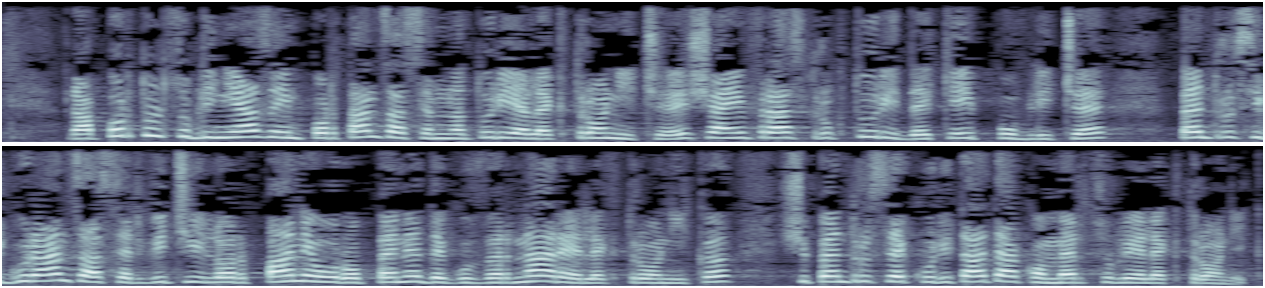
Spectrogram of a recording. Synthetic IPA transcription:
rapo̞rt̪ulsubliniazəimpo̞rt̪ant̪sase̞mnət̪uɾijele̞kt̪ɾo̞nit͡ʃe̞ʃiainfɾast̪ɾukt̪uɾid̪e̞kʲe̞jpublit͡ʃe̞ | pe̞nt̪ɾusiɡuɾant̪sase̞rvit͡ʃiːlo̞rpane̞uɾo̞pe̞ne̞d̪e̞ɡuve̞rnaɾe̞ːle̞kt̪ɾo̞nikəʃipe̞nt̪ɾuse̞kuɾit̪at̪eako̞me̞rt̪sulujele̞kt̪ɾo̞nḭk

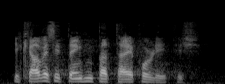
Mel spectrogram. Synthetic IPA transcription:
ɪçɡ̥laʊbəsiːd̥ɛŋkŋ̩paɐt̪ʰaɪpʰoliːt̪ʰɪʃ

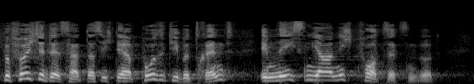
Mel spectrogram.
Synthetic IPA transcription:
çb̥əfʏɐçtədɛshalp̚d̥asz̥ɪçd̥eːɐpʰoːzitʰiːvətʁ̥ɛnt | ʔɪmnɛːçstn̩jaːɐnɪçtfɔɐtz̥ɛt͡sn̩vɪɐt

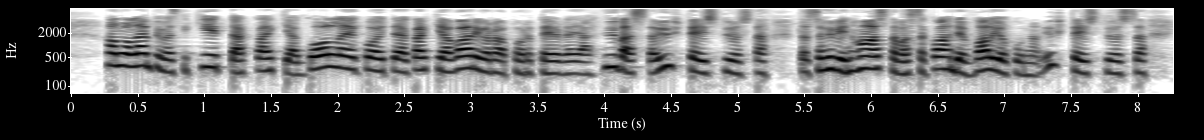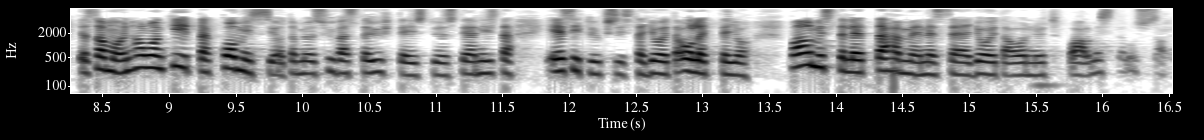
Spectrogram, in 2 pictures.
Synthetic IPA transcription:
hɑluɑlæmpimæst̪ikkiːt̪ːæːkkɑikːiɑkolːeːɡo̞it̪ɑjɑkɑikːiɑʋɑrjorɑport̪eirɑjɑhyʋæst̪æyht̪eist̪yøst̪æt̪æsːæhyʋinɦɑːst̪ɑʋɑsːɑkɑhdeʋːɑlio̞kunːɑnyht̪eist̪yøsːæjɑsɑmo̞inɦɑluɑŋkiːt̪ːæːkkomisːiot̪ɑmyøshyʋæst̪æyht̪eist̪yøst̪æjɑniːst̪æesit̪yksist̪æjo̞it̪ɑolet̪ːejoʋɑlmist̪elːeːt̪t̪æhæmmenːesːæjɑjo̞it̪ɑonnyt̪ʋɑlmist̪elusːɑ

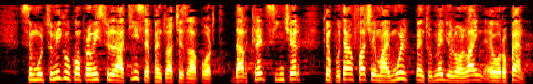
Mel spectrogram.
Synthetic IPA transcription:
sɨnd̪mult̪sumikuko̞mpɾo̞misuɾile̞at̪inse̞pe̞nt̪ɾuat͡ʃe̞st̪rapo̞rt̪d̪arkɾe̞d̪sint͡ʃe̞r | kəput̪eamfat͡ʃe̞majmult̪̚pe̞nt̪ɾume̞d̪julo̞nlajne̞̰uɾo̞pean

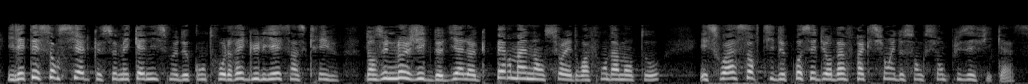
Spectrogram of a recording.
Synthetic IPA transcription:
ilɛt̪esɑ̃sjɛlkəsəmekanisməd̪əkɔ̃t̪χolʁeɡʲyljesɛ̃skχiv | d̪ɑ̃zynlɔʒik̚d̪əd̪jalɔɡpɛʁmanɑ̃syʁled̪ʁwafɔ̃d̪amɑ̃t̪o | eswaːsɔʁt̪ʰid̪əpχɔsed̪yʁd̪ɛ̃fχaksjɔ̃ed̪əsɑ̃ksjɔ̃plyzefika̰s

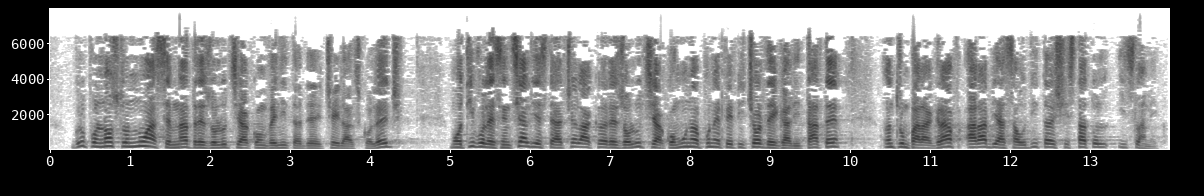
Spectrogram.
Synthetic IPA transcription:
ɡɾupulno̞st̪ɾunuase̞mnat̪re̞zo̞lut̪siako̞nve̞nit̪əd̪e̞t͡ʃe̞jlalt̪sʲko̞le̞d͡ʒʲ | mo̞t̪ivule̞se̞nt̪sialje̞st̪e̞at͡ʃe̞lakəɾe̞zo̞lut̪siako̞munəpune̞pe̞pit͡ʃo̞rd̪e̞ːɡalit̪at̪e̞ | ɨnt̪ɾunpaɾaɡɾafaɾabiasaud̪it̪əʃist̪at̪ulislamik

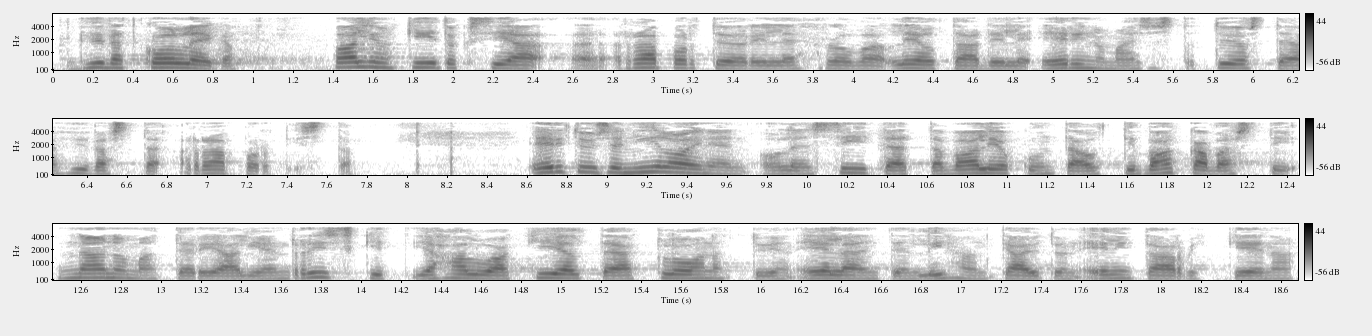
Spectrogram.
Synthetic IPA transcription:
hyʋæt̪ko̞lːe̞ːɡɑt̪ | pɑljoŋkiːt̪o̞ksiɑrɑpo̞rt̪øːɾilːero̞wʋɑle̞ot̪ɑrdilːeʔe̞ɾino̞mɑjsest̪ɑt̪yøst̪æjɑɦyʋæst̪ærɑpo̞rt̪ist̪ɑ | e̞ɾit̪yise̞nilo̞jneno̞le̞nsiːt̪æet̪ːæʋɑlio̞kunt̪ɑo̞t̪ːiʋɑkɑʋɑst̪inɑnomɑt̪e̞ɾiɑːlienriskit̪jɑɦɑluɑkielt̪æːkklo̞ːnɑt̪ːujene̞læjnt̪e̞nliɦɑŋkæyt̪øne̞lint̪ɑrʋikːe̞ːnɑ

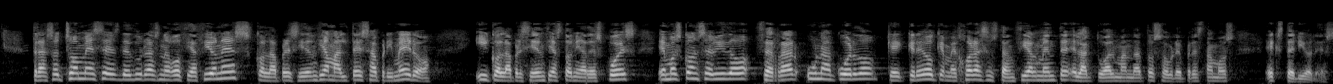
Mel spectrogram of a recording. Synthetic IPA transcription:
t̪ɾaso̞t͡ʃo̞me̞se̞zðe̞ðuɾazne̞ɣ̞o̞θjaθjo̞ne̞sko̞nlapɾe̞siðe̞nθjamalt̪e̞sapɾime̞ɾo̞ | iko̞nlapɾe̞siðe̞n̟θjaest̪o̞njaðe̞spwe̞se̞mo̞sko̞nse̞ɣ̞iðo̞θe̞raɾunakwe̞ɾðo̞ke̞kɾe̞oke̞me̞xo̞ɾas̬ust̪an̟θjalmẽ̞nt̪e̞ːlak̚t̪ualmãnd̪at̪o̞so̞βɾe̞pɾe̞st̪amo̞s | e̞kst̪e̞ɾjo̞̰ɾe̞̰s

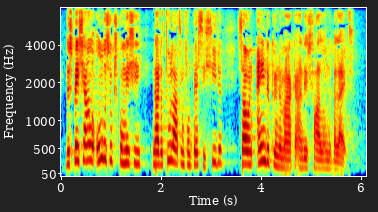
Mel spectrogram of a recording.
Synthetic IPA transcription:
dəspejʃaːləʔɔndəɹzukskomɪsi | naːdətulaːtɪŋvɑnpɛstisidə | z̥awənɛjndəkɵnənmaːkənʔa̰ːndɪtfaːləndəbəlɛ̰jt

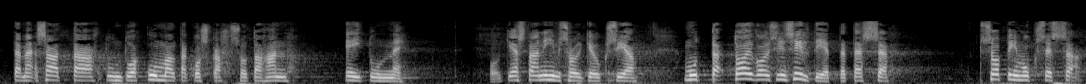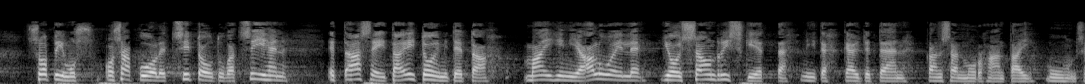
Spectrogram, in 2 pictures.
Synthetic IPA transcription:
t̪æmæsɑːt̪ːɑːt̪unt̪uɑkkumːɑlt̪ɑkoskɑsot̪ɑhɑn | eit̪unːe | o̰ikeɑst̪ɑːnihmisoikeuksiɑmut̪ːɑt̪oiʋoisinsilt̪iet̪ːæt̪æsːæ | sopimuksesːɑ̰ | sopimusosɑpuolet̪sit̪out̪uʋɑt̪siːhen | ʔet̪ːæɑseit̪ɑeit̪oimit̪et̪ɑmɑihinjɑɑlueilːejoisːɑonriskiet̪ːæniːt̪ækæyt̪et̪æːnkɑnsɑnmurhɑːnt̪ɑimuːhuns

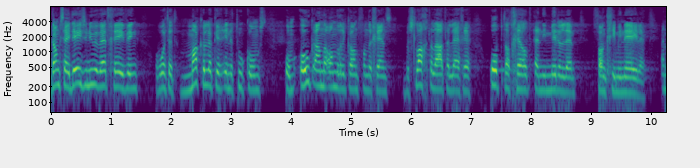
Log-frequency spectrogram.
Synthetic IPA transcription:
dɑŋksɛjdejzənyʋəʋɛtχejvɪŋ | ʋɔɹtɦətmɑkələkərɪndətukɔmst | ɔmowkaːndəɑndərəkɑntfɑndəχrɛns | bəslɑχtəlaːtəlɛχə | ɔpdɑtχɛlˠtɛndimɪdələ | v̥ɑnkriminejlə | ɛ

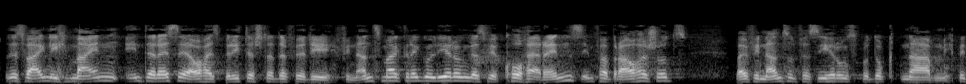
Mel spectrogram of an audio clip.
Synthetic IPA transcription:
ʔʊntɛsv̥aːɐaɪŋ̩tlɪçmaɪnɪntəʁɛsəaʊxalsb̥əʁɪçtɛɐʃtatɐfyːɐdiːfinant͡smaɐk̚tʁeɡuliːʁ̞ʊŋd̥asv̥iːɐkʰohɛʁɛnt͡sɪmfɛɐbʁaʊxɐʃʊt͡s | b̥aɪfinant͡sʊntfɛɐzɪçəʁʊŋspʁ̥odʊktn̩haːbm̩ɪçb̥ɪ

